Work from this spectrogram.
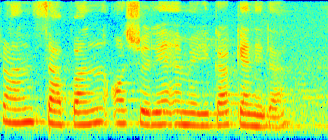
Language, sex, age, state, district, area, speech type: Nepali, female, 18-30, West Bengal, Darjeeling, rural, spontaneous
